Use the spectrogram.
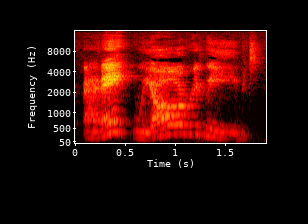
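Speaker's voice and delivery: slow, loud, sarcastic drawl; sarcastic Cook. A narrator's reading. Cook mocks Mig's return with slow sarcasm. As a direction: drag it out with mock relief.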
